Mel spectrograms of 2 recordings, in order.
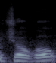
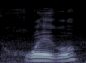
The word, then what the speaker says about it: juego: We don't say juego or jogo. We say juego.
